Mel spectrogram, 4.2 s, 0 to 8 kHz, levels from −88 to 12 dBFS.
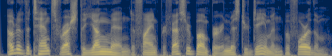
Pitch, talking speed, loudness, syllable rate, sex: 110 Hz, 245 wpm, -18 LUFS, 5.8 syllables/s, male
